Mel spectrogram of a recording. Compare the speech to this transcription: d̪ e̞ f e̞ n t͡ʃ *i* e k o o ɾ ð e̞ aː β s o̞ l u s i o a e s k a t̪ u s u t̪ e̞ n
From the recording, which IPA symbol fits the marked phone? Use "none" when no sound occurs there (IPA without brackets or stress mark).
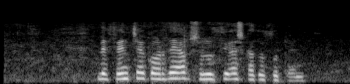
a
